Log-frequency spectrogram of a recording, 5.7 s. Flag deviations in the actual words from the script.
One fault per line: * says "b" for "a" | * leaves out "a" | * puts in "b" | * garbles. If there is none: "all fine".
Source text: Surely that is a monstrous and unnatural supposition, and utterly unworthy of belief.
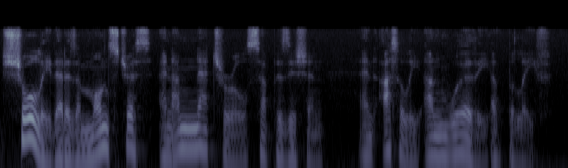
all fine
